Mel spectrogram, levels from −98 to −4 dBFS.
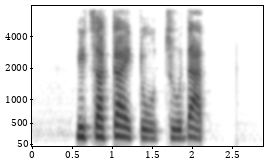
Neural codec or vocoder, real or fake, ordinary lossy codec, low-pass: codec, 16 kHz, 2 kbps, FunCodec, trained on LibriTTS, 25 frames a second; fake; MP3, 64 kbps; 7.2 kHz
